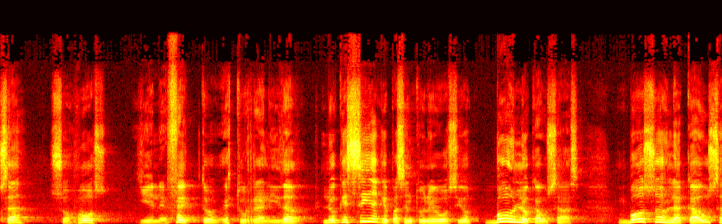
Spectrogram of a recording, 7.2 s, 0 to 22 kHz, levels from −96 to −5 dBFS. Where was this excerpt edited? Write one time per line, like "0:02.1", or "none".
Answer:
0:01.2
0:03.1
0:04.8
